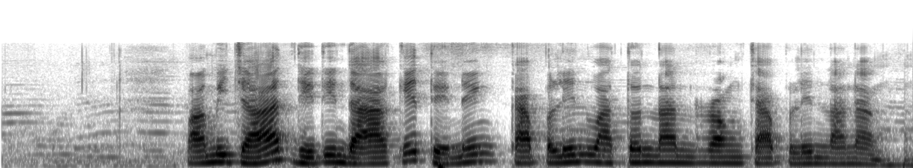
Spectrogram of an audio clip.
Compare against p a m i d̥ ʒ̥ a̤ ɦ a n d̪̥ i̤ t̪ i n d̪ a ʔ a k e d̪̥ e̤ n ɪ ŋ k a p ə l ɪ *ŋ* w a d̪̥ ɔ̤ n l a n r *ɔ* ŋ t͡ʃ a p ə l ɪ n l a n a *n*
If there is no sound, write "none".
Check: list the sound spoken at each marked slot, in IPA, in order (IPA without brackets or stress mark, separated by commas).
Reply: n, ɔ, ŋ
